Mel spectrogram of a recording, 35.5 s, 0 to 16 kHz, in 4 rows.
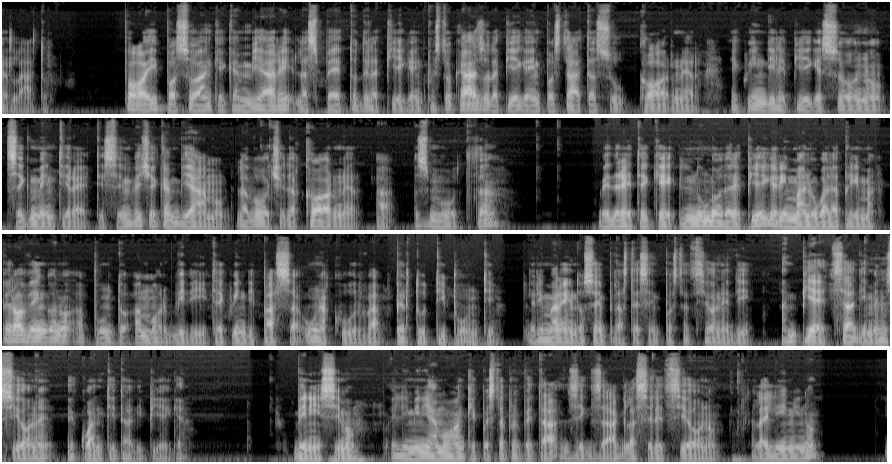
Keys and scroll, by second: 33.8 BackSpace.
